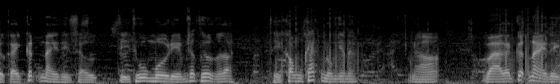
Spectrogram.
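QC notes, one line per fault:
2.38–5.61 s, buffer tearing: a steady robotic buzz at 50 Hz runs to the end, heard only under signal. The program writing the ring buffer and the hardware reading it have slipped, so a small sliver of every 20 ms period replays audio roughly 70 ms old, hard-joined both sides.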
